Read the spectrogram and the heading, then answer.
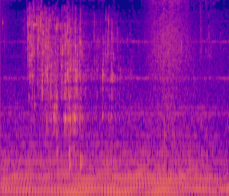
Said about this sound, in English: George grabs a pitcher of water, pours himself a glass, and takes a big gulp.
